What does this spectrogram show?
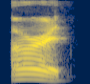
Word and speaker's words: earth: 그래서 earth. 이게 끝이에요. 네, 이름절 단어예요. earth 이렇게 나오는 게 아니라요. th 발음 여기서는 무성음이에요. 무성음. 그래서 이 발음이거든요. 네, 이거 무성음 발음. 네, 여기 성대가 안 떨리는 발음.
